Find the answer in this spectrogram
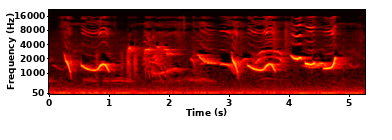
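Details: Laughingthrush pouring out clear whistled song, looping slurred notes that dip and rise, interspersed with harsher ringing phrases, several loud bursts in quick sequence.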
